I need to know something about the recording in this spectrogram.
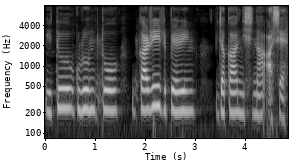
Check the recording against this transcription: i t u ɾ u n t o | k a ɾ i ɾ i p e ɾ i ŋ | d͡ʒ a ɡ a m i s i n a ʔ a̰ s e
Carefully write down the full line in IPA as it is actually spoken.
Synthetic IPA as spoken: i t u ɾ u m t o | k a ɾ i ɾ i p e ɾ i ŋ | d͡ʒ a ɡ a n i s i n a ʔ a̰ s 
